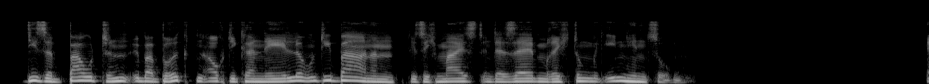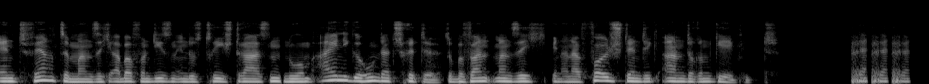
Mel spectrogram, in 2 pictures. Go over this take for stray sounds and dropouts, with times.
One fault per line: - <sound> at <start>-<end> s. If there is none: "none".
- laugh at 17.8-18.4 s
